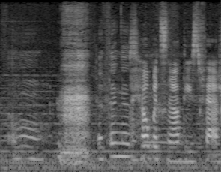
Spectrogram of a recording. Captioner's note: snorts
